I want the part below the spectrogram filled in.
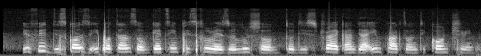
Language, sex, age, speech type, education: Nigerian Pidgin, female, 15-29, spontaneous, tertiary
